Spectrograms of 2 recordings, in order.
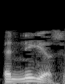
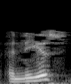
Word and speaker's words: Aeneas: And Peter said to him, Aeneas is probably a better pronunciation. Aeneas, Jesus Christ heals you.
